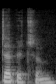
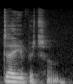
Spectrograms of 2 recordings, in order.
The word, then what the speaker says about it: debitum: And because you're thinking of debits, lots of people say debitum when it's actually debitum.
